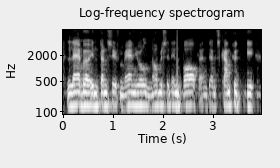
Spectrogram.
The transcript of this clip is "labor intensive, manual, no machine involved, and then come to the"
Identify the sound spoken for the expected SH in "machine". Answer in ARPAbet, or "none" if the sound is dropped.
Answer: S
